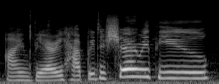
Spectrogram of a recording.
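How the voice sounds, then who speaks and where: A woman children's librarian reading a picture book aloud to young children, sing-song, with questions and pauses for them to answer. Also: high voice, sing-song, darkish tone. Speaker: children's librarian and storytime host.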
